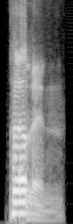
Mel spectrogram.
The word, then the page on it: purlin: British English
